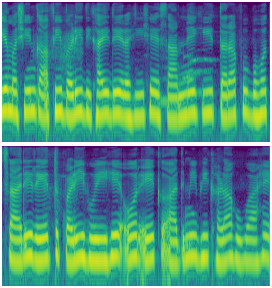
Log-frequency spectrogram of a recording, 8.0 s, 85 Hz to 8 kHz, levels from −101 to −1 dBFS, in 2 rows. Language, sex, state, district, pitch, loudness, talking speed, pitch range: Hindi, female, Bihar, West Champaran, 210 Hz, -14 LUFS, 180 wpm, 195-220 Hz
